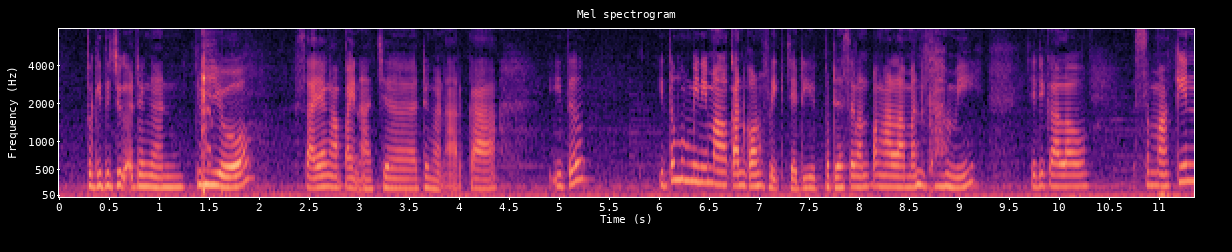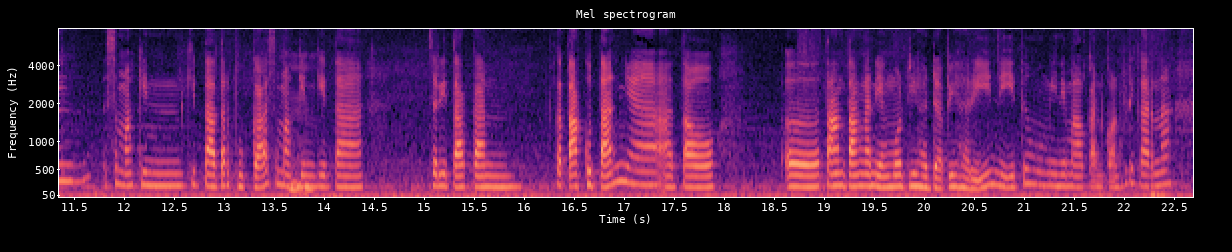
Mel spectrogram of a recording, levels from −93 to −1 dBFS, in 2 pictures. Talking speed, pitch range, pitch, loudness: 105 wpm, 190-215 Hz, 205 Hz, -26 LUFS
